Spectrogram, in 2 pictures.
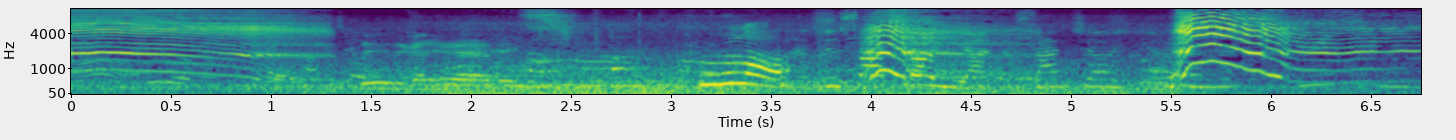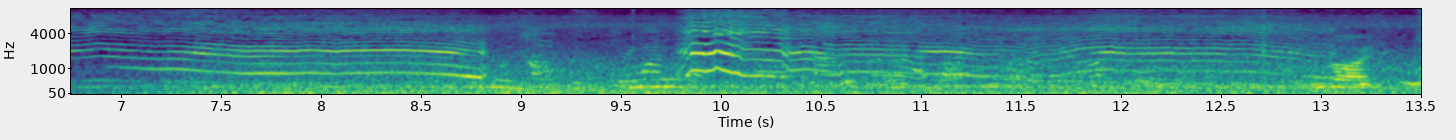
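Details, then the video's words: A deer in Nara gives repeated high, bleating, harmonic cries with sliding, wavering pitch, several in quick succession, over constant outdoor hum of vehicles and distant people. "Deer in Nara, but this one is making sounds"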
